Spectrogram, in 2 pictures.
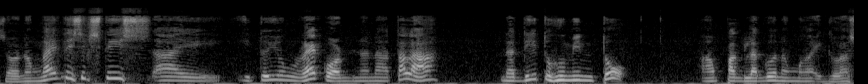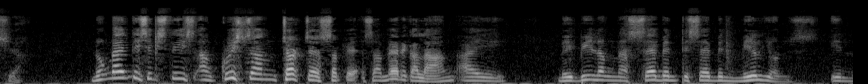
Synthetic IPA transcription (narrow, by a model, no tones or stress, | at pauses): so̞nʊŋnajnt̪isɪkst̪isajʔɪt̪ojʊŋɹɛkoɹd̪̚nɐnɐt̪ɐla | nɐd̪iːt̪oɦʊmɪnt̪o | ʔɐŋpɐɡlɐɡo̞nɐŋmɐŋaɪɡlɛsja̰ | nʊŋnajnt̪isikst̪isɐŋkɹist͡ʃɐnt͡ʃɛɹt͡ʃɛsɐsɐɐmɛɾɪkɐlaŋɐj | mɐjbiːlɐŋnɐsɛbɛnt̪ɪsɛbɛnmiljons | ʔɪn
